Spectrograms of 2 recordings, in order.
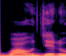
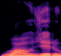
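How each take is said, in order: No difference in how they are said.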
